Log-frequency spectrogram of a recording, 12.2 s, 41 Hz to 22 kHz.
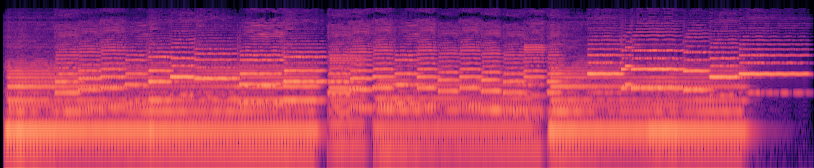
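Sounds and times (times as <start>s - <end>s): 
orchestral strings on E-mu PK-6: 0.1s - 12.1s.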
